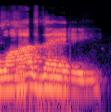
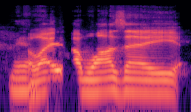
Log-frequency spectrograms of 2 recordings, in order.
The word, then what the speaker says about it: Oase: But I did find Oasi. Is it Oasi? Is that how you say it? Or Oasi? Oase. Jeez. Oase.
